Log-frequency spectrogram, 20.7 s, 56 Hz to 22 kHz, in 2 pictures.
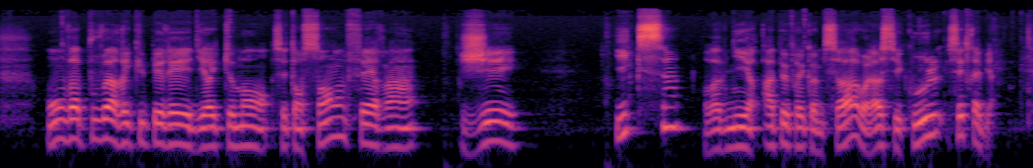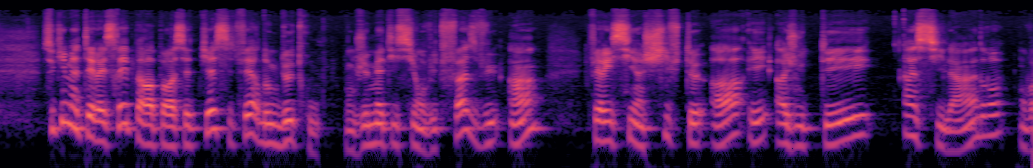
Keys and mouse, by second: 0.8-2.3 drag, 4.5 g, 6.1 x, 7.9 click, 8.4 middle click, 9.5 shift+middle click, 10.2 middle click, 11.3 middle click, 11.7 Tab, 12.3 shift+middle click, 12.8 middle click, 14.5 KP_1, 16.8 shift+a.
